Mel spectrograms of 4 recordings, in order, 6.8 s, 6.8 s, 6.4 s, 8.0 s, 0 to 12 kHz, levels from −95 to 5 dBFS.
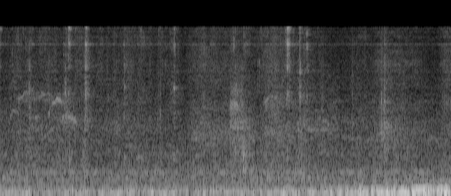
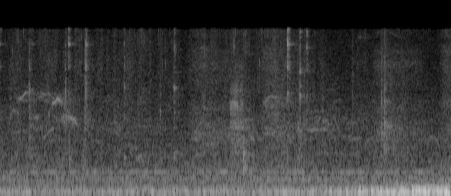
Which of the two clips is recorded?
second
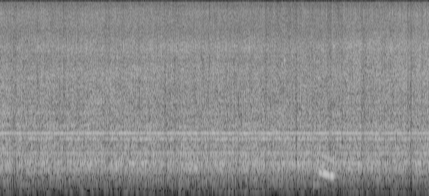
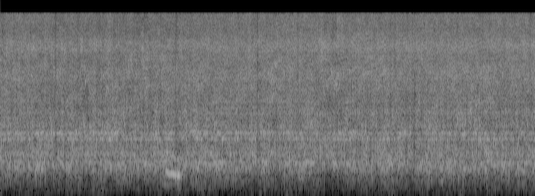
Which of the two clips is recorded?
first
